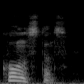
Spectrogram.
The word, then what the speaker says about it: Констанс: Меня зовут Констанция, но тетя зовет меня Констанс с ударением на первый слог.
